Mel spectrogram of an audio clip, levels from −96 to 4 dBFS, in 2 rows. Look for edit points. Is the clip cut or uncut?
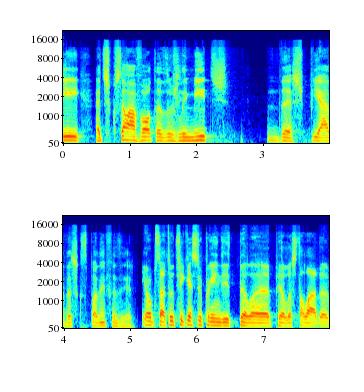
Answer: cut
